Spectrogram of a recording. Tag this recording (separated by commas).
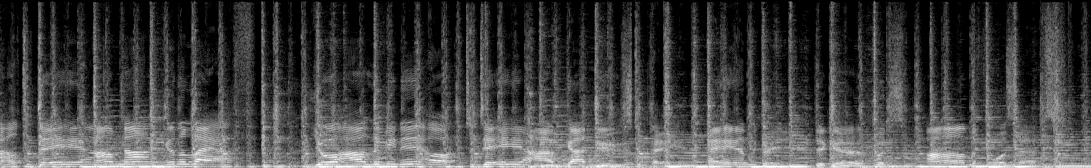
Music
